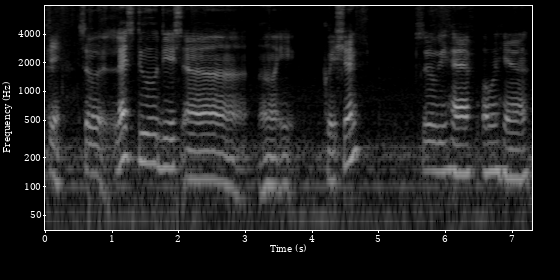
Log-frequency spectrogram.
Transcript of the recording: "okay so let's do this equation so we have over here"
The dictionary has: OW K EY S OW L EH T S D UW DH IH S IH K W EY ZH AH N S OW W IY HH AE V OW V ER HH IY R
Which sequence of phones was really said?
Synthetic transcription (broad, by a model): K EY S OW L EH T S D UW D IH S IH K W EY S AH N S OW W IY HH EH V OW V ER HH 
